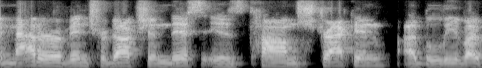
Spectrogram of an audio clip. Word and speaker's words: Tom Strachan: today uh by matter of introduction this is Tom Sten I believe I pronounced that right Tom I meant to ask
